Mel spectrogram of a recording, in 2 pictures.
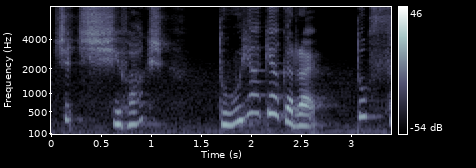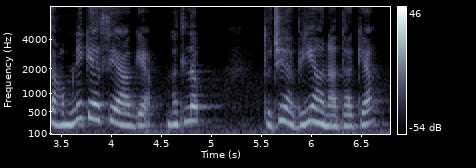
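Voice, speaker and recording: A playful young male college student who turns sheepish and stammering when caught out, voiced by a woman narrating an audio story. The voice sits fairly high with a dark, husky tone. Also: measured pace. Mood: flustered.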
